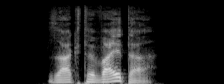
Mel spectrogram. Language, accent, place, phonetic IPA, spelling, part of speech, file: German, Germany, Berlin, [ˌzaːktə ˈvaɪ̯tɐ], sagte weiter, verb, De-sagte weiter.ogg
- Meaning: inflection of weitersagen: 1. first/third-person singular preterite 2. first/third-person singular subjunctive II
